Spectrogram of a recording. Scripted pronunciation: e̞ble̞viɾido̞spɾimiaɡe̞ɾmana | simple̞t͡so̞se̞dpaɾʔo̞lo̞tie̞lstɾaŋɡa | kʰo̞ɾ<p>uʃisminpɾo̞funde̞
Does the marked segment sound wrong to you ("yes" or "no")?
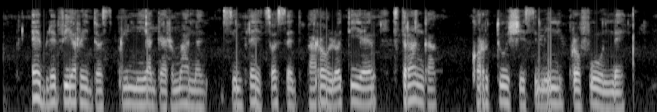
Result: yes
